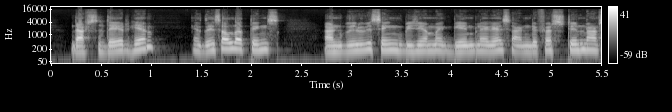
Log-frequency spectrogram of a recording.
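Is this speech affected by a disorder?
No.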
